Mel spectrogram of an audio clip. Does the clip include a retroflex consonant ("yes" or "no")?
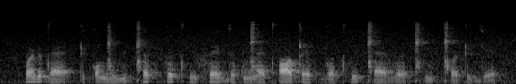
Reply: yes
